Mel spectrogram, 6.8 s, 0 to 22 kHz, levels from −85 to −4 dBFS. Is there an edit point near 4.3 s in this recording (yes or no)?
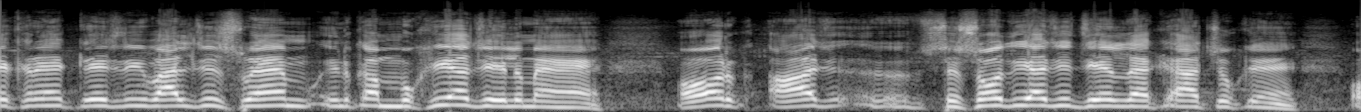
no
